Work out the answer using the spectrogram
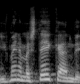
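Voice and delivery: put-on high burst of panic. Retelling own thought while looking at the build: imitating own panic. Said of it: "I was just looking at it and panicking".

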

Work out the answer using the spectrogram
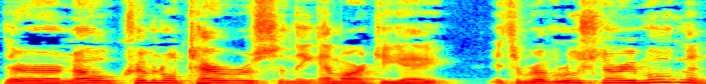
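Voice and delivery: screamed in a put-on Yiddish accent. Acting out a woman at her trial, imitating screaming in a Yiddish accent. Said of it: "in her Yiddish accent screaming in court".

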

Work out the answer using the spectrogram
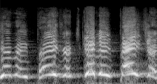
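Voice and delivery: high-pitched, loud mock screaming and hollering.

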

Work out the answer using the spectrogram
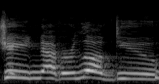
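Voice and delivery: put-on, very high-pitched, drawn-out yell. Retelling an argument on a beach: imitating Scott yelling. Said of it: "just starts yelling".

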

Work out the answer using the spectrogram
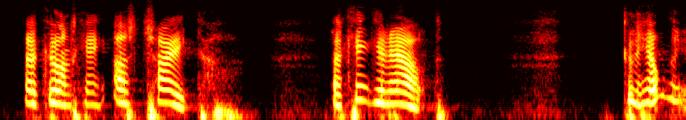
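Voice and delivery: very high, soft, squeaky little puppet voice. Performing the escape artist character in a sketch: escape artist puppet voice. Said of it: "This is [name], the escape artist cards".

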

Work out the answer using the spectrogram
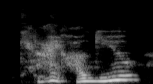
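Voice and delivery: very slow, soft whisper. Retelling what an elderly patient leaning in asked: imitating a whisper. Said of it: "she whispers".

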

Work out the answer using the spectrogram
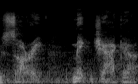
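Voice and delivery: hushed, breathy whisper. Speaker retells a BBC boss taking a call halfway through lunch, whispering an aside.

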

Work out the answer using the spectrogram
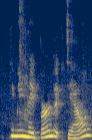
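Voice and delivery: loud, high, gasped-out voice. Rachel reacts to the uncle's news about William Ashby's house: gasped. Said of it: "Gasped Rachel".

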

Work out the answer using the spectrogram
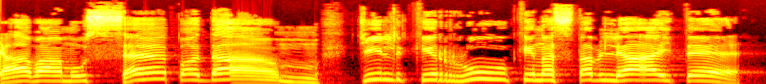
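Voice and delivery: very high, drawn-out yell at full lungs. Narrator reads the tiny boy shouting to the thieves: shouting as loud as possible. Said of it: "знову закричав, скільки було голосу".

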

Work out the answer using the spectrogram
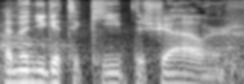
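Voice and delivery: mock creepy delivery in a joking tone. Finishing a story about hazing an underclassman: mock creepy delivery. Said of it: "so creepy the way you said that".

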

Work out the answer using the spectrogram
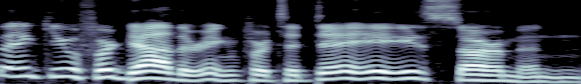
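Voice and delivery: put-on old-man carnival-barker voice, loud, high, slow. Greeting people gathered for a sermon, in a carnival barker old man voice. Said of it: "going for, like, a carnival barker old man".

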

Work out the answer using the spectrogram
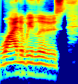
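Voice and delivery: menacing, intimidating, low and slow. Retelling a host's question to the players: imitating a menacing question. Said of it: "a very menacing, threatening kind of way".

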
